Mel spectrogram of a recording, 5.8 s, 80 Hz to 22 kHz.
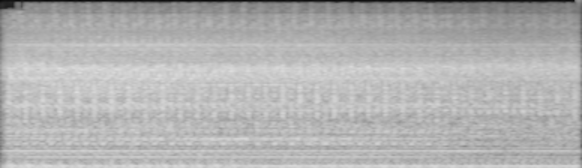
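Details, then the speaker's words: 2017 RAM 2500 6.7 Cummins diesel, 12,100 miles, Rotella T 15W-40, tows fifth wheel: deep, steady knock about three times a second under idle clatter, always present; oil analysis shows high iron, source undetermined. "Sounds pretty pronounced to me."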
